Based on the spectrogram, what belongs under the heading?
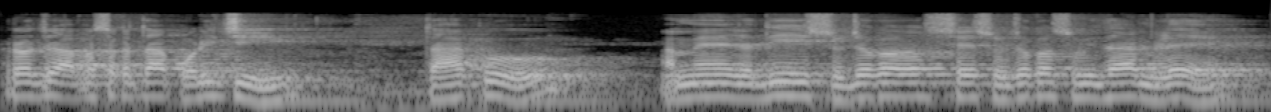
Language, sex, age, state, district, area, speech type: Odia, male, 60+, Odisha, Khordha, rural, spontaneous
